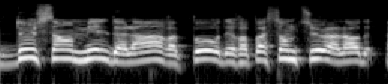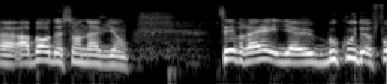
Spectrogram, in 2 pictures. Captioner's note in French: voix de l'interprète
